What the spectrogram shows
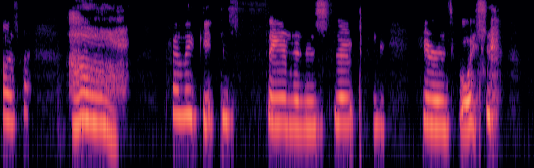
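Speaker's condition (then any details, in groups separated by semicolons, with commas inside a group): Cerebral palsy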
